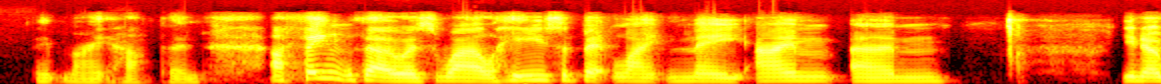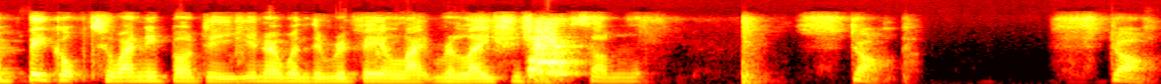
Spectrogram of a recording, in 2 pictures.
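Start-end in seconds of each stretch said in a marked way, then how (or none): 9.8-11.6 earnest, hushed, serious voice. Speaker telling the others to stop, in a serious voice. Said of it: "That's my serious voice now".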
